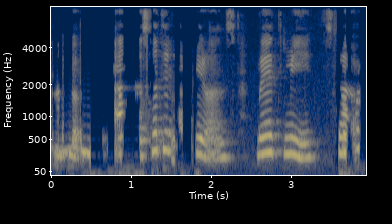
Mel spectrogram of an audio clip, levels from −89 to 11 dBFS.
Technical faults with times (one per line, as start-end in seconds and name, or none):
0.00-0.72 other side's voice leaking through
0.02-1.84 speech suppressed in double talk
1.48-1.57 other side's voice leaking through
3.52-3.88 other side's voice leaking through
3.57-3.93 speech suppressed in double talk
